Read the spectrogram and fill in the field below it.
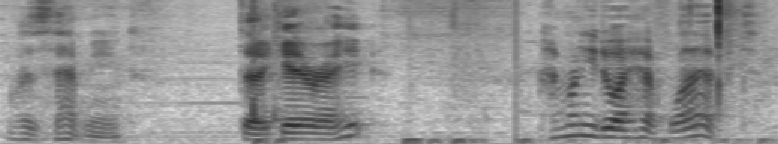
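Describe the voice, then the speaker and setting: A man's voice: mid-range voice, big pitch swings, brisk. A man co-hosting a casual challenge video, groaning and squeamish as he talks. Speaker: co-host. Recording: clear background noise.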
